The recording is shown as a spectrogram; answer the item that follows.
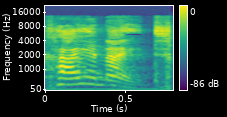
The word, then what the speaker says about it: kyanite: Next, we got kyanite. – Kyanite. – Kyanite. Okay, so that's spelled K-Y-A-N as in Nancy, I-T-E, kyanite.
